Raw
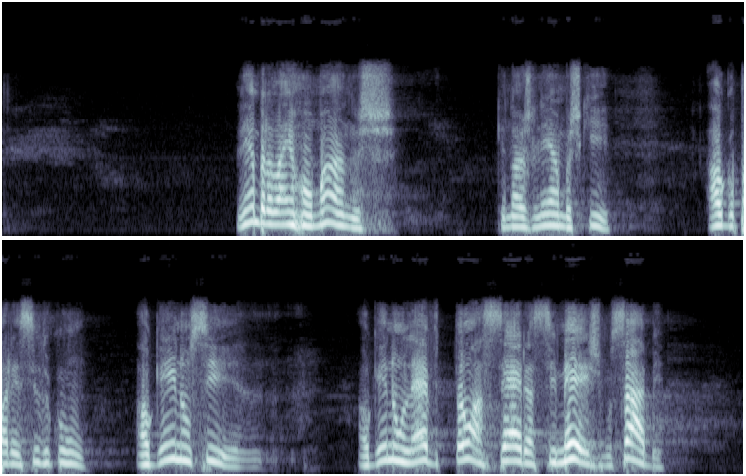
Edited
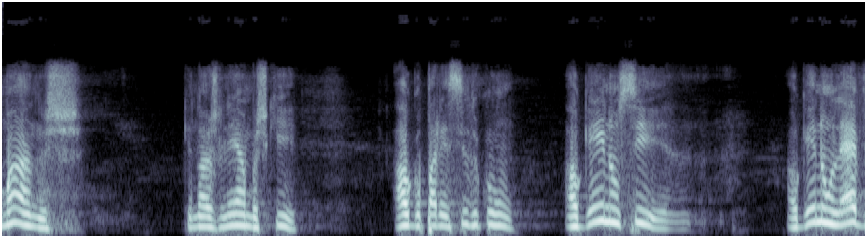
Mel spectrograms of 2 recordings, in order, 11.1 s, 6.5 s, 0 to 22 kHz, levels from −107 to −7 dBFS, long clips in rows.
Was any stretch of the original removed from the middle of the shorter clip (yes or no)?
no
